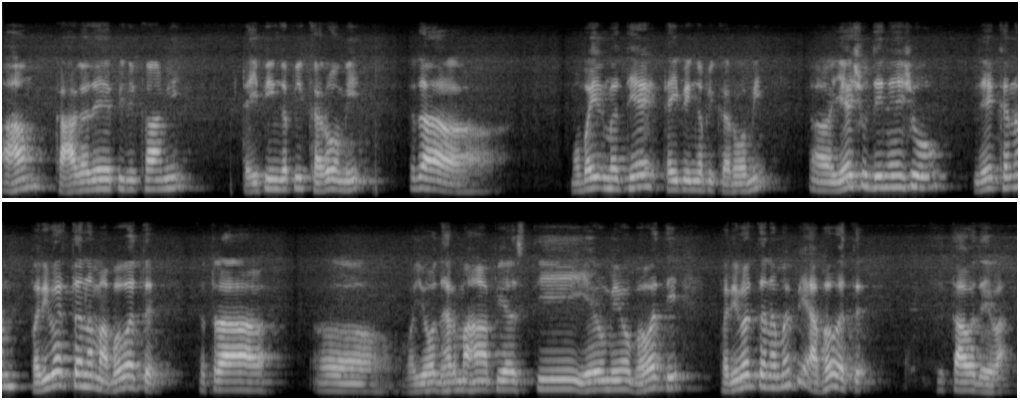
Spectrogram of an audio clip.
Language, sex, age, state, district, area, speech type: Sanskrit, male, 60+, Karnataka, Shimoga, rural, spontaneous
